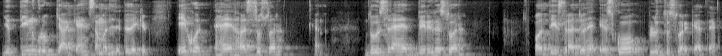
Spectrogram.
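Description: A man teaching a slide-based grammar lesson for exam students, patiently repeating key terms and slowing down to say each vowel sound. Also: fairly high pitch. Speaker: Hindi teacher for exam preparation.

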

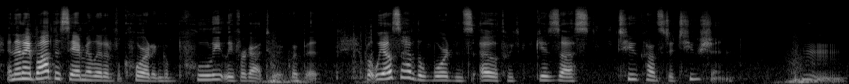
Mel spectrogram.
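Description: With a medium-pitched, animated voice and brisk pace, a gaming video host offers casual let's play commentary, talking to viewers and thinking aloud as she plays. Video game ambience and effects play in the background, and there's a little hiss or hum.

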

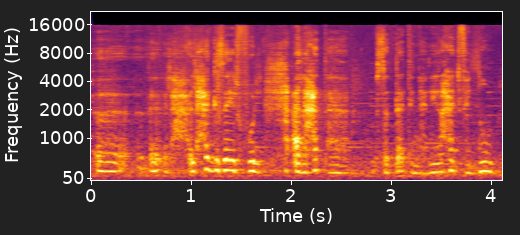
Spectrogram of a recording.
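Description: An actress playing a coy, teasing young nurse with an Egyptian Arabic accent, in a TV drama. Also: female voice, mid-range voice, very fast, background noise, lightly acted.

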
